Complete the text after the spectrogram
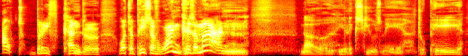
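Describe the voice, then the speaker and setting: Husky, pompous old stage thespian. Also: male voice, mid-range voice, very animated, takes it slowly, bright, forceful tone, no echo, clean studio sound, heavily acted. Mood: grandiose, self-pitying. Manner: theatrical, grandiloquent declaiming. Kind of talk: comic audio drama acting.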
